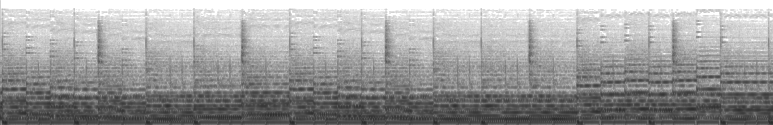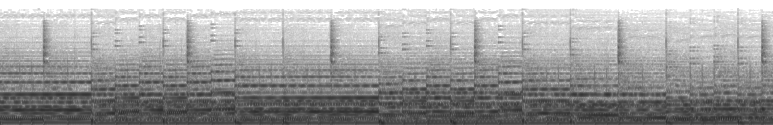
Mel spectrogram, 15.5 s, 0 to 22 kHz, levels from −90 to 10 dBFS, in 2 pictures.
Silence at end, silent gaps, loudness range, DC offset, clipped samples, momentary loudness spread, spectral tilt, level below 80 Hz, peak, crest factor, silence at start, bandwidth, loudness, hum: 0 s; none; 1 LU; under 0.1%; under 0.1%; 2 LU; -7.5 dB/octave; -26 dBFS; 0 dBFS; 10 dB; 0 s; 13.5 kHz; -12 LUFS; none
